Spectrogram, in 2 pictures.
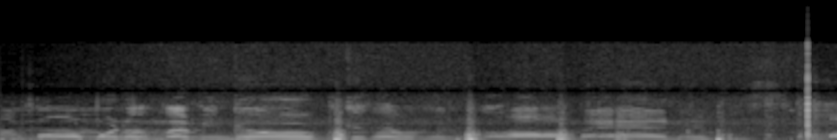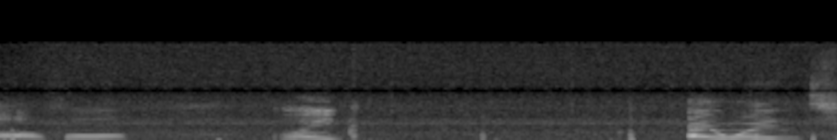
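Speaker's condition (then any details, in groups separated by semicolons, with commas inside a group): Cerebral palsy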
